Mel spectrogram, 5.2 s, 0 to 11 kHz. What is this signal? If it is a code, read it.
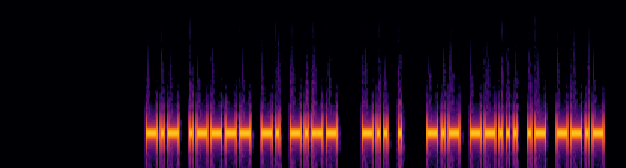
Morse code, heard as a keyed tone, about 40 wpm, 700 Hz. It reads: K1NY DE K7AQ
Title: USA Callsign DE Callsign - 4 Characters - 40wpm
